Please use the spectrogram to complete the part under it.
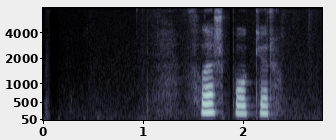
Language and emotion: Russian, neutral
